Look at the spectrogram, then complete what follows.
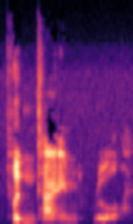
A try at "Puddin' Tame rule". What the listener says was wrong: No, seriously, that is tame, not time.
